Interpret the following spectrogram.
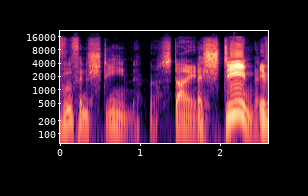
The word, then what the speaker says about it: Wolfenstein: Whichever one comes second, that's the one you pronounce.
